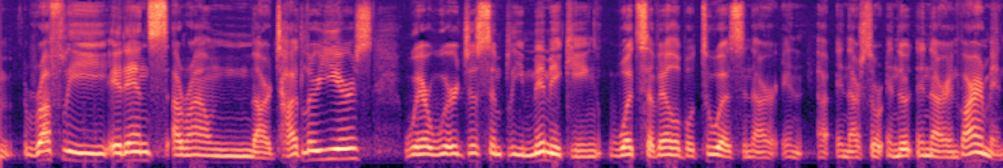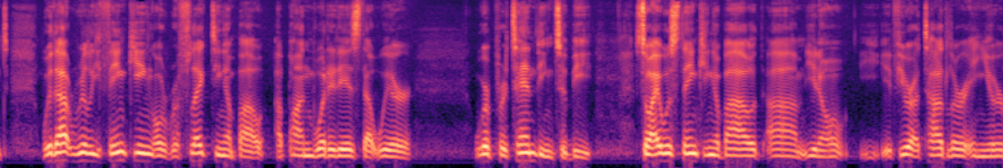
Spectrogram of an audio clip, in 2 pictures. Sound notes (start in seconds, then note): none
